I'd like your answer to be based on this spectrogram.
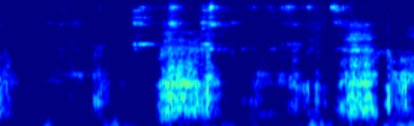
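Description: Dogs on an outdoor hike making close, short whimpering and growling vocalizations in quick uneven bursts, with no talking.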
